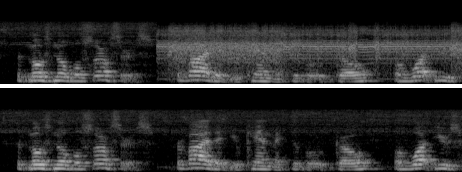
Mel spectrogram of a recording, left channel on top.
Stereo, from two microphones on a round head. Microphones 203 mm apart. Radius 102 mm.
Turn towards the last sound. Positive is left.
turn(degrees=-5)  # may be behind; listen again after turning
